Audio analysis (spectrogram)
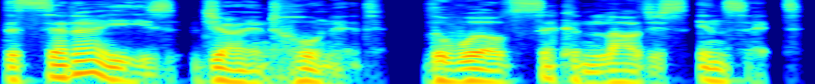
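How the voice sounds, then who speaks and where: An erudite, all-knowing inner voice from a narrative video game. He is extremely deep and heavily husky, with a gravelly rumble. The delivery is measured and dryly sardonic, like scripted encyclopedia narration. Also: lively intonation, a little mellow, no echo, clean studio sound, heavily acted.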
